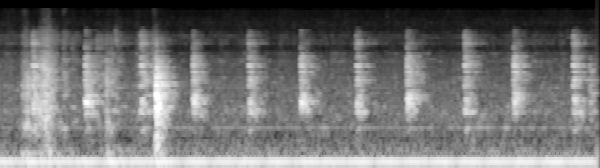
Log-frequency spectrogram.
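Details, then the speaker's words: Drop dial case clock, wooden plate, double fusee movement, after modifying the lever wire and shortening the suspension leader wire, hung with pendulum on: crisp even ticks about every half second over a low hum; in beat. "it sounds pretty good to me I adjusted the belt I think I need to adjust the Bell a little bit more"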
